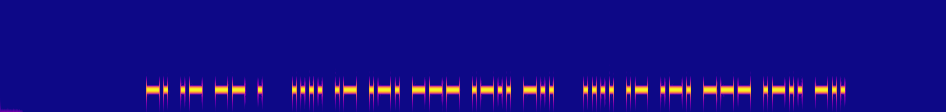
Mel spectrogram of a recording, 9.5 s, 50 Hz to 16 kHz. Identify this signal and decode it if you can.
Morse code, heard as a keyed tone, about 28 wpm, 700 Hz. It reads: NAME HAROLD HAROLD
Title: Practice QSO - Exchange 1 - Beginning - 28wpm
